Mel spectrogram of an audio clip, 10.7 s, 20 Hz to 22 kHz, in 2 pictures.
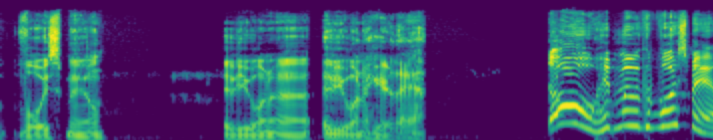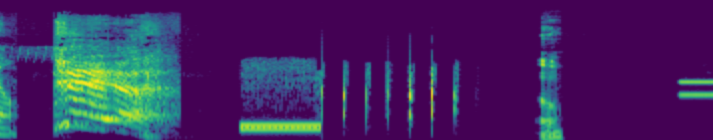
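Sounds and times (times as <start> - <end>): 
speech: 0.2 - 0.9, 1.7 - 3.2, 4.1 - 6.7, 9.4 - 9.6
dial-up internet modem dial tone: 7.2 - 7.8.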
